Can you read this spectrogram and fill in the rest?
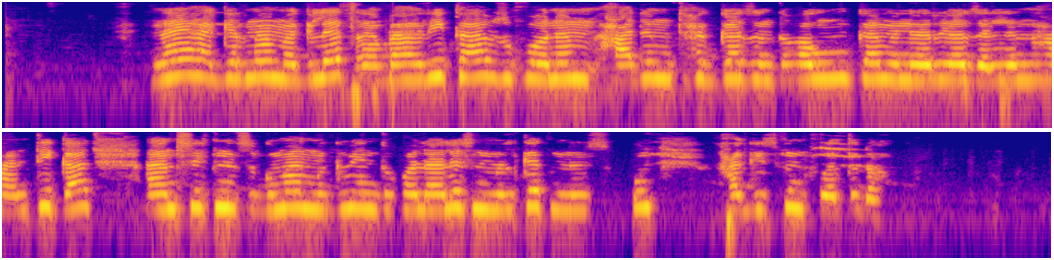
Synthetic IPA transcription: najhaɡɐɾnamɐɡlɐt͡sʼbahlikʰaβzɨxo̞nɐħad̪ɐmɨt̪ʰːɨħɨɡɐzɨnt̪ʰɐxɐwmukʰɐmɨnɐɾijo̞zɐlːɐnaħant̪ʰikʰalamsit̪nɨt͡sʼɨɡumamɨɡβiɨnt̪ʰɐfɐlalɐsnɨmɨlkʰɐt̪nɨsʼɨɡumħaɡizk̪ʰɨmt̪ʰɨfɐt̪ʼːɨd̪o

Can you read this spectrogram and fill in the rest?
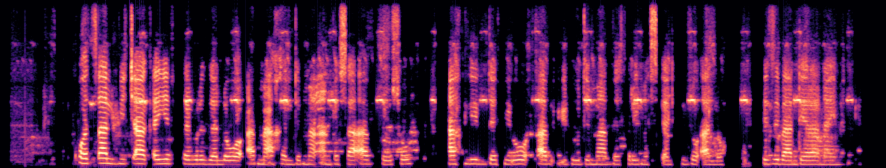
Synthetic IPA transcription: kʼot͡sʼalbit͡ʃʼːakʼɐjːɛft̪ʰɨβɾizɐlːɐwo̞ʔaβmaʔxɐld̪ɨmːaʔa̰nd̪ɐsaʔaβt̪ʰɨʔsuʔaxlild̪ɐfiʔuʔaβʔid̪ud̪ɨmːabɐfɨɾimɐskʼɐlhizuʔalːɐ | ʔɨziband̪eɾanajmɐ

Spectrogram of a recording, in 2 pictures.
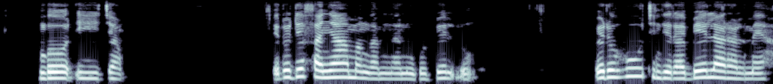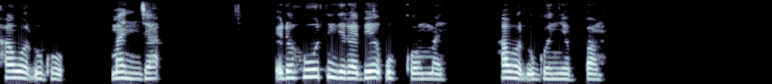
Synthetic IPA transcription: mboɗiːd͡ʒam | ɓɛɗɔdɛfaɲaːmaŋɡamnanuɡɔbelɗṵm | ɓɛɗɔɦuːtindiɾabɛlaɾalmajhawaɗuɡɔ | maɲd͡ʒa | ɓɛɗɔhuːtindiɾabɛɓukːɔmaj | hawaɗuɡɔɲɛbːam

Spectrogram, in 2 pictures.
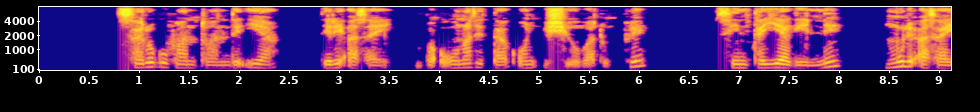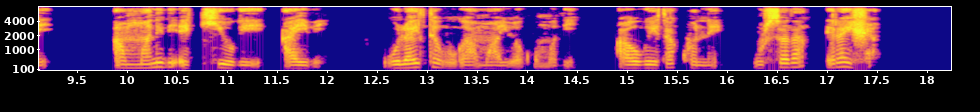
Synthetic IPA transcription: sɐlɔɡʊfɐnt̪ːʊwɐnd̪ɛ̰ʔɪjaː | d̪̥ɛɾɛ̰ʔɐsɐj | bɐ̰ʔoːnɐt̪ɛt̪ːaːkʼɔnt͡ʃʼɪsɪjo̰ːba̰ːt̪ʊpʰːɛ | sɪnt̪ːɐjɪjaːɡe̞ːnːɛ | mʊlɛ̰ʔɐsɐj | ʔɐmːɐnɪd̪ɪʔɛkʰːɪjo̞ːɡe̞ːʔɐjbɛ̰ | wʔɔlɐjt̪ːɐwɔ̰ɡaːmaːjʊwa̰ːkʼɔmːɔd̪ɪ̰ | ʔɐwɡe̞ːt̪ɐkʰːɔnːɛ | wʊɾsɐd̪ɐ | ɛɾɐjɪʃːɐ̥

